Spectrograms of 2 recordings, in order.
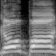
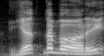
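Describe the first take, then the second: First: The name is said like English goat bog. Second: The name is said with Swedish pronunciation. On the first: The speaker calls it wrong. "It's not goat bog at all" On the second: The speaker calls it right. "It is pronounced in Swedish, ... That's how it's pronounced"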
